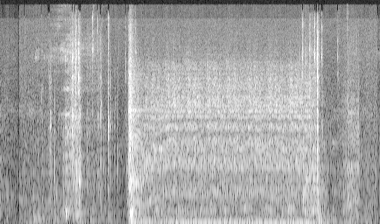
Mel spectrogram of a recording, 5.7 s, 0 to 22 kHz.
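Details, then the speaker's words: Mercedes 300 4.5 V8, ran okay days earlier: steady starter cranking for about three seconds with not even a pop, crank no-start; fuel pump suspected, troubleshooting fuel, spark and compression. "when you hear that not even a pop you know don't kid yourself [Laughter] it's it's not going to start"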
